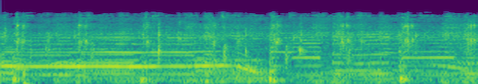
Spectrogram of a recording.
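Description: Live folk music: a wooden folk pipe holds one long high note and slides off it after about a second, over a diatonic button accordion and a steady percussive beat.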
